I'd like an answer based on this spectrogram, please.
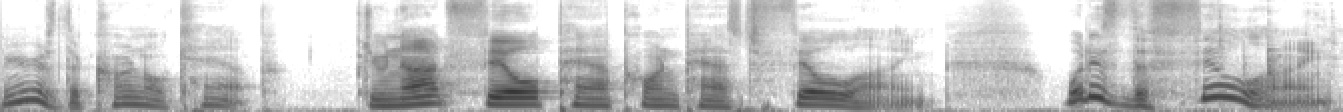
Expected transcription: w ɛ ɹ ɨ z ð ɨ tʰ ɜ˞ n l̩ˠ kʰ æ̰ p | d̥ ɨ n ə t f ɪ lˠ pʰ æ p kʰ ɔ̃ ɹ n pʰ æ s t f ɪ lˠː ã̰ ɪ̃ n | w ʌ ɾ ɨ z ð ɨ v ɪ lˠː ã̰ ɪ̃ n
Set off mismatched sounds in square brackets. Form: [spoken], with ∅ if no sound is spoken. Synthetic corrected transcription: w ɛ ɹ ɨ z ð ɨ [kʰ] ɜ˞ n l̩ˠ kʰ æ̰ p | d̥ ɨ n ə t f ɪ lˠ pʰ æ p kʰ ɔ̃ ɹ n pʰ æ s t f ɪ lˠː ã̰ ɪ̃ n | w ʌ ɾ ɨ z ð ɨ [f] ɪ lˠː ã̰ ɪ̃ n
